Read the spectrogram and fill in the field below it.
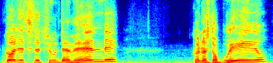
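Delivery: high, sing-song Spanish accent imitation; sing-songy accent. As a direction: lilt it way up in a mock accent. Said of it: "kinda sing-songy".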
